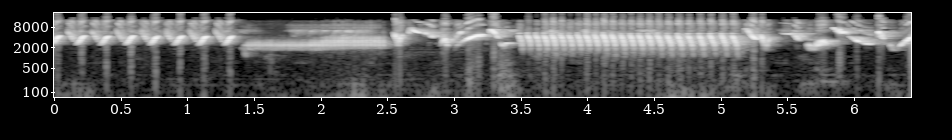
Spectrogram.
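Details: Canary rolling song used for tutoring other songbirds; a rapid series of high rising whistled notes, then a long sustained buzzy trill, more sweeping notes and a long fast rolling trill, ending in quick chirps.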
